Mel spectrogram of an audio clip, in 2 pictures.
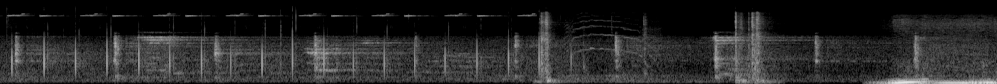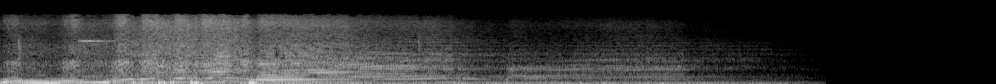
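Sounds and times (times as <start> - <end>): vehicle engine starting and revving: 8.7 - 17.5.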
